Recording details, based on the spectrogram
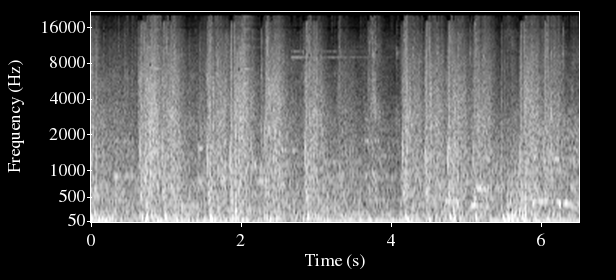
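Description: Rapid gunfire from the game Warhammer 40,000: Darktide, dense bursts of shots repeating throughout over a constant low rumble of combat noise.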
